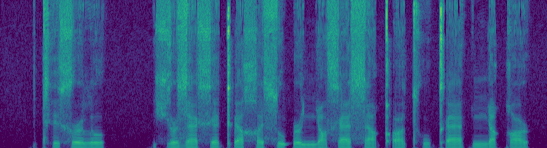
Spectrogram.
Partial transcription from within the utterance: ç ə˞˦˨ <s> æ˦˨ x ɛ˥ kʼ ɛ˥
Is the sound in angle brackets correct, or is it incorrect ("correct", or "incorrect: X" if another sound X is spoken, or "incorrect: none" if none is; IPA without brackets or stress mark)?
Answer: incorrect: z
